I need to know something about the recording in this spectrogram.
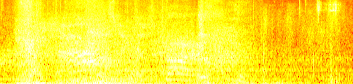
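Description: Magic spells crackle and boom during a fight.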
